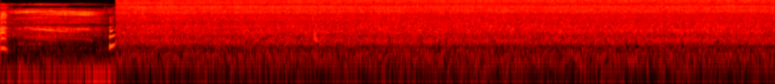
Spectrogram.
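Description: Steady rushing of water falling in a fountain cascade, starting abruptly about a second in after a click and a few faint chirps.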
